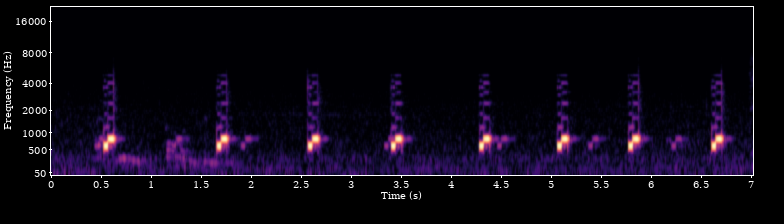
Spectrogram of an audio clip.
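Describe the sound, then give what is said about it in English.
A series of eight short radio keypad tones sound at a steady, slightly uneven pace, each a crisp dual-pitched beep, as someone tries to enter tones for a repeater on Santiago Peak. Faint low murmuring sits underneath. “How to do these tones in”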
